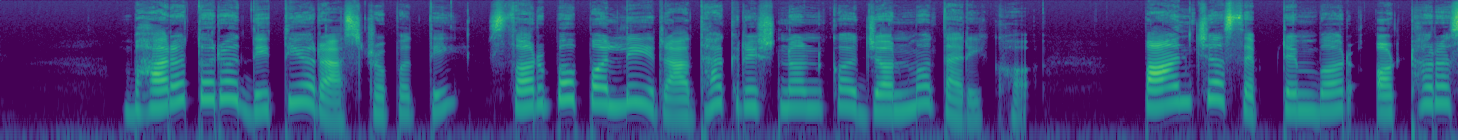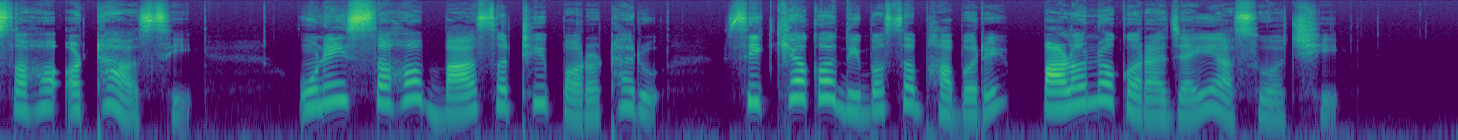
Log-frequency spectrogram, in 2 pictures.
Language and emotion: Odia, neutral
